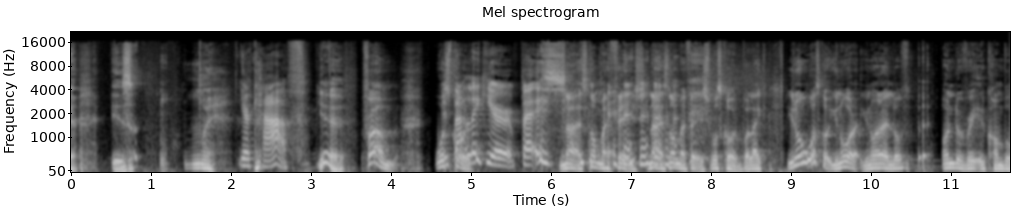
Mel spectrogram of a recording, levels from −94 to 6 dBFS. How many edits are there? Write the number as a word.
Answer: zero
